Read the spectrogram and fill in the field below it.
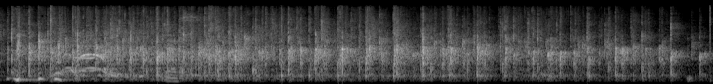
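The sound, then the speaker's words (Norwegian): An audience at a book launch for the debut novel 'På visse betingelser' applauds: dense, steady clapping that fills the whole stretch at an even, moderate loudness, with a brief voice audible near the start. “Ta en applaus til.”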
